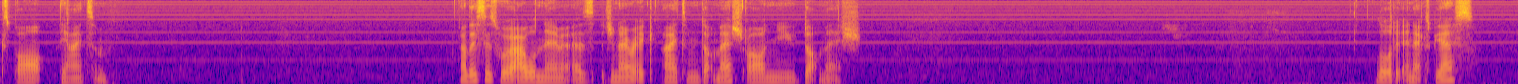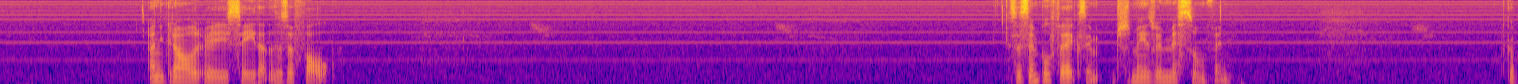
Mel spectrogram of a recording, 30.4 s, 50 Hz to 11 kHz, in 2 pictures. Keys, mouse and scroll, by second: 18.5 scroll down 1, 19.7-21.1 right drag, 21.1-21.9 scroll down 1, 21.9 right click, 22.7 click, 28.8 ctrl+alt+F10, 29.6 click.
